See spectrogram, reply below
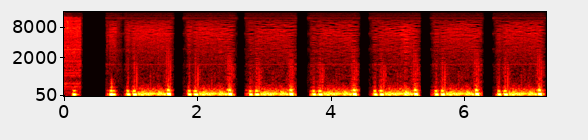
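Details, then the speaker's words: Heart sounds heard by stethoscope on the chest in mitral stenosis, a narrowed mitral valve: regular beat near 65 a minute with a low rumbling murmur filling the pauses between beats. "this is basically what you hear when you put your statoscope on the heart of the patient on the chest of the patient and that's how a mital stenosis sounds like"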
